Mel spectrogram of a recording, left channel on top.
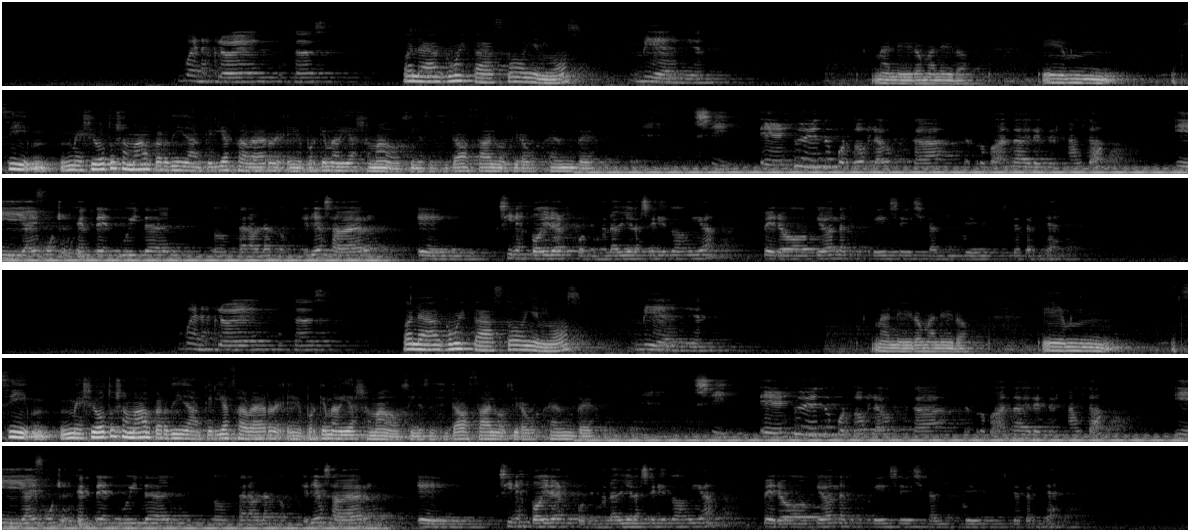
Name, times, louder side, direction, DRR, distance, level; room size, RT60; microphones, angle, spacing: voice 1, 1.8-3.2 6.3-7.2 18.3-18.4 18.8-21.3 21.6-22.9 23.6-25.5 25.8-27.5 27.9-30.9 31.3-34.4, left 1 dB, 10° right, 4.4 m, -37 dB
voice 2, 4.0-5.8 8.7-9.7 10.0-11.3 11.7-18.4, right 2 dB, 30° right, 0.9 m, -25 dB
sound 1, 17.6-27.6, left 1 dB, 75° left, 2.9 m, -32 dB
29.0 x 20.0 x 8.9 m
head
